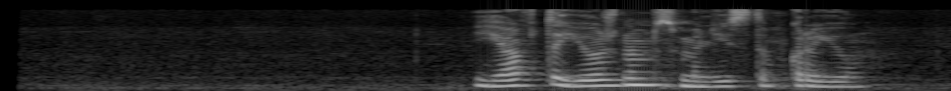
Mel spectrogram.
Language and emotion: Russian, neutral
